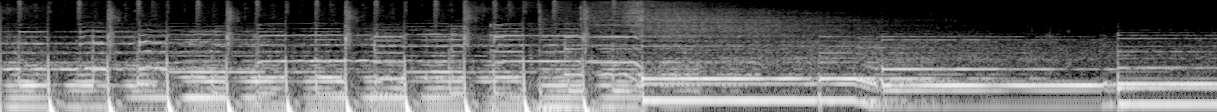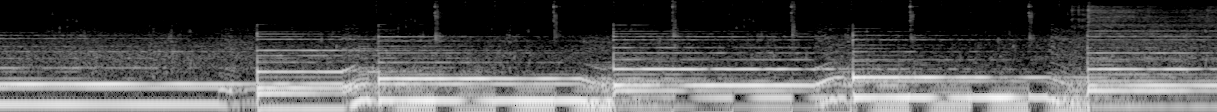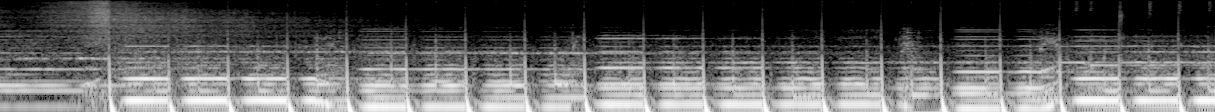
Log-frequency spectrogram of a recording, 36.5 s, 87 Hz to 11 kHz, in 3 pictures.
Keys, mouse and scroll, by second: 3.0-3.3 scroll up 2, 4.6 click, 6.3 ctrl+i, 7.7-8.5 scroll down 5, 8.6 scroll up 1, 9.5 click, 9.9 ctrl+z, 11.6 scroll down 1, 11.9 scroll up 3, 12.1 scroll down 2, 12.3-12.8 scroll up 3, 12.9 scroll down 2, 13.0 scroll up 2, 13.2 scroll down 1, 13.3 scroll up 1, 13.5 scroll down 1, 13.5 scroll up 1, 13.6 scroll down 1, 14.5 click, 17.1 middle click, 17.8 scroll up 4, 18.6 shift+middle click, 22.2 scroll down 5, 22.5 middle click, 24.0 /, 24.6 /, 25.1 /, 25.9 scroll down 1, 26.2 shift+middle click, 26.6 middle click, 27.1 shift+scroll up 1, 27.1 shift+middle click, 27.5 middle click, 28.2 click, 28.8 Tab, 29.3 click, 30.6 click, 31.7 click, 33.7 Delete, 36.3 middle click.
